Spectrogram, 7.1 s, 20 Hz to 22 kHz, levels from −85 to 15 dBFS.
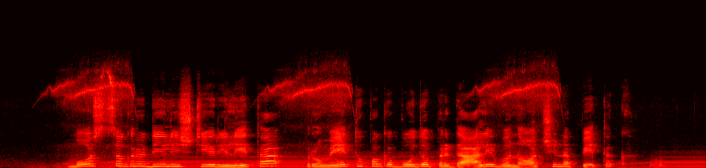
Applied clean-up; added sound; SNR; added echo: none; Brass instrument + Breathing; 16 dB; none.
